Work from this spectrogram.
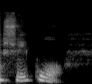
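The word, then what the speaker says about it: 水果: Shuikuo. Oh, yang kita dengar K, tulisannya adalah G.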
